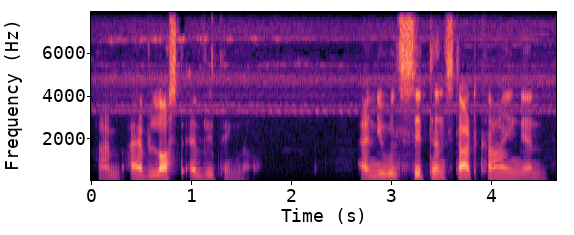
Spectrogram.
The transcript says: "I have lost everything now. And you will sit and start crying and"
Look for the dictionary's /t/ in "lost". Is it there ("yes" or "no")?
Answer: yes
